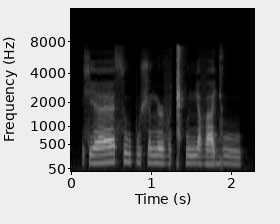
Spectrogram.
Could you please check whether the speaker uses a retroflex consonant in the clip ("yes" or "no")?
no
